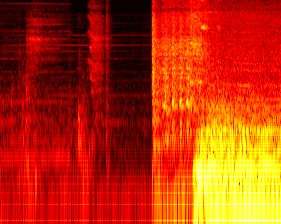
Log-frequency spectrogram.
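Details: Subaru after a fault was traced to a fuse-related problem (that fuse pulled): starter catches and the engine settles into an even, steady idle with no knocks or misses.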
